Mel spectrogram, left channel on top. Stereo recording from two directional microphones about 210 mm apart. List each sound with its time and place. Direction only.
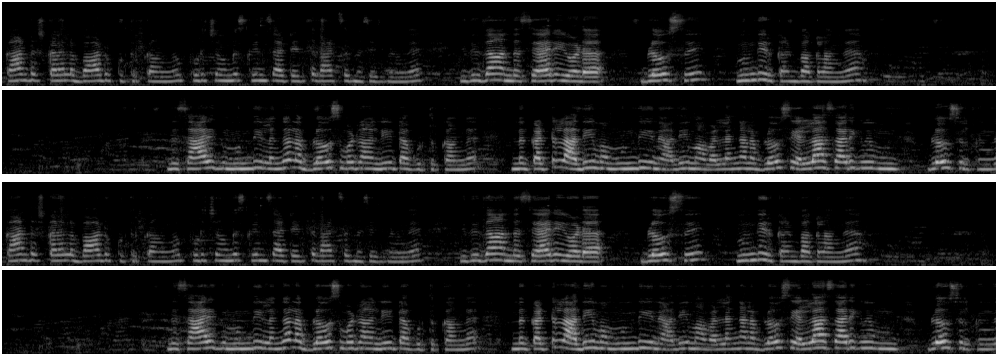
0.0 s a woman's voice: 15° right (ahead or behind); by 3.3 s centre (ahead or behind)
4.7 s a woman's voice: 10° right (ahead or behind)
11.6 s a woman's voice: 5° right (ahead or behind)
